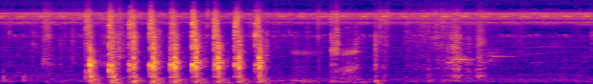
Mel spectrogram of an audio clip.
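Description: Kitchen knife chopping vegetables on a cutting board: a quick run of about ten strokes, some five a second, starting about a second in, then a few slower, softer cuts. Crickets chirp steadily in the background.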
